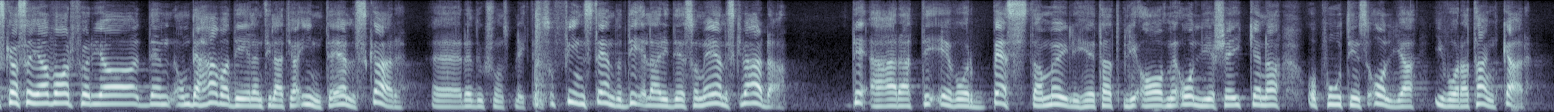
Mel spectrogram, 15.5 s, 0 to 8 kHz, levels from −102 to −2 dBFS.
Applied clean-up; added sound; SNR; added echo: neural separator model SepFormer DNS4.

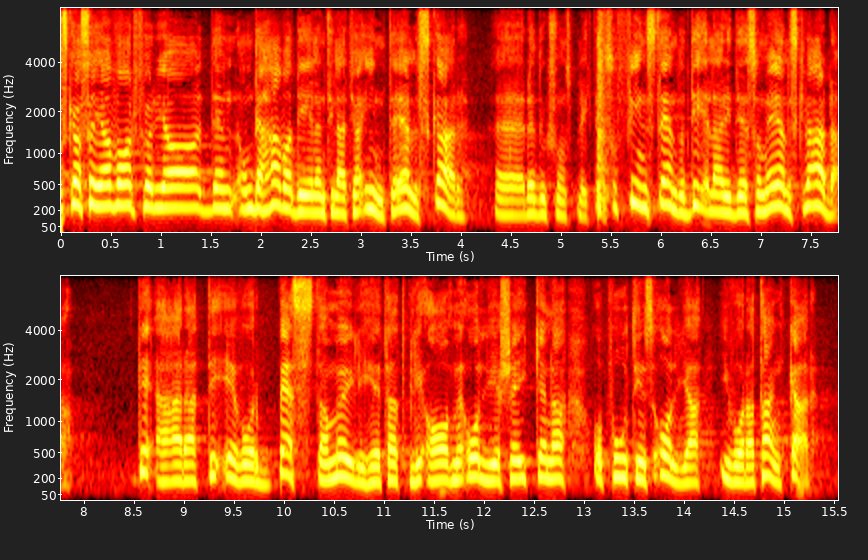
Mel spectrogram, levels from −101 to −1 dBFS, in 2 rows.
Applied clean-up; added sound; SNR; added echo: none; Snare drum; 8 dB; none.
